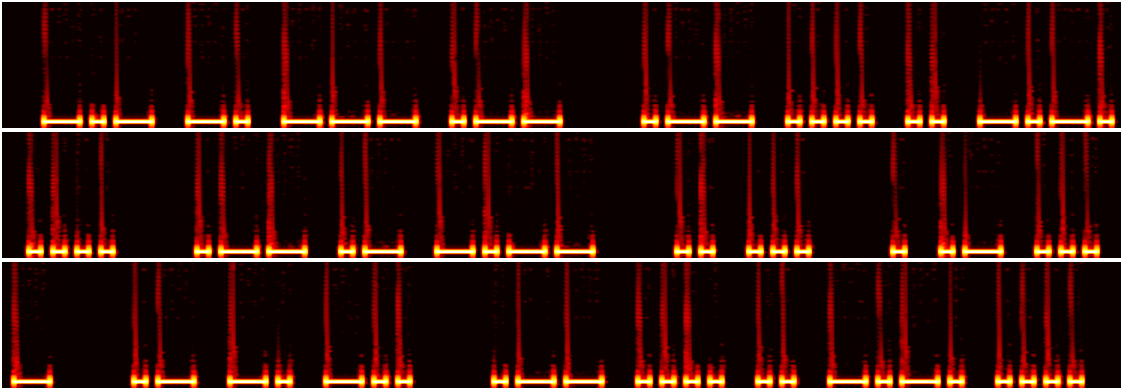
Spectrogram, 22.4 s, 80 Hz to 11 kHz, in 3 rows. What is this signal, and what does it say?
Morse code, heard as a keyed tone, about 15 wpm, 700 Hz. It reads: KNOW WHICH WAY IS EAST AND WHICH
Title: Sentences from Top 1000 Words - Review Part 3 - 15wpm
